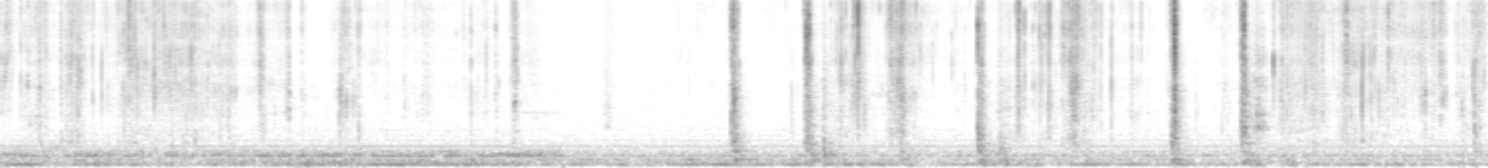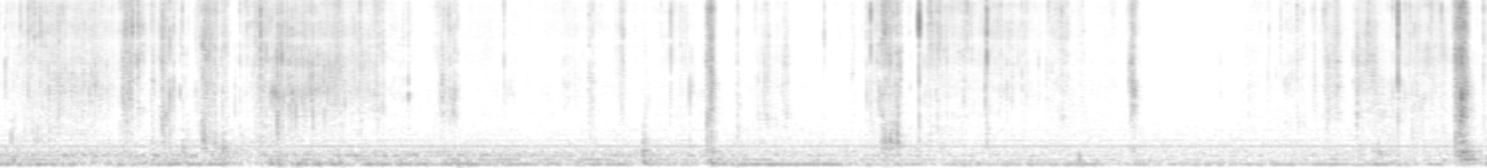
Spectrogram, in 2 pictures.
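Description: Glossy slime being squeezed, stretched and folded by hand, with sticky squishing and many scattered sharp pops and clicks, densest a third of the way in.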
